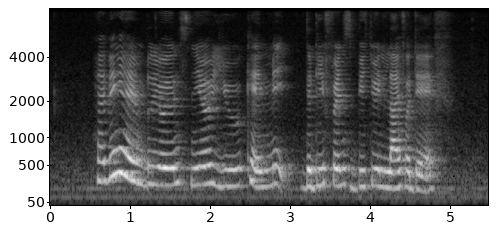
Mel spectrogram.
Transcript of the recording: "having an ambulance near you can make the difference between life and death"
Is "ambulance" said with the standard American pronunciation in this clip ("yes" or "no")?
no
